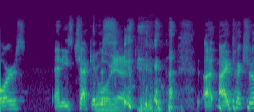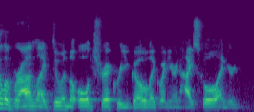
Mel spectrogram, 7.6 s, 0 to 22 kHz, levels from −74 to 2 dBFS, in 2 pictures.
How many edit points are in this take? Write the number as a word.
one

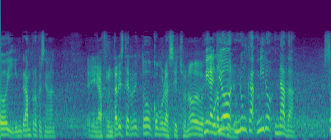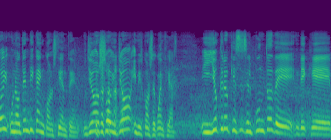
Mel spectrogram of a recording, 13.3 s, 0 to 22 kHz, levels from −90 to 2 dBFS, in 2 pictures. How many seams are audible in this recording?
one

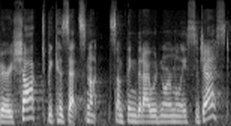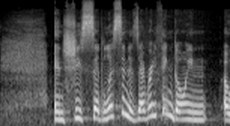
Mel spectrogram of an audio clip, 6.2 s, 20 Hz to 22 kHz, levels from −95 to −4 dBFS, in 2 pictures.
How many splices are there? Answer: zero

